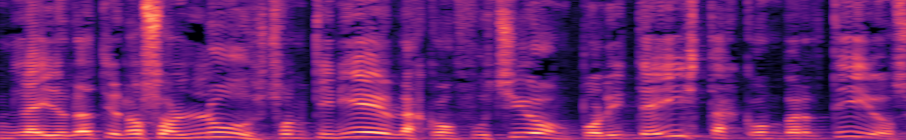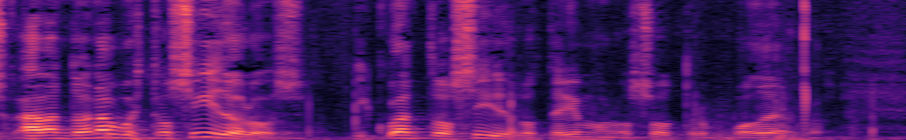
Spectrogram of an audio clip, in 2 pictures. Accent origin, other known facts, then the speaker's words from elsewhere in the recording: Argentina; Yo llamo a mi Argentina España, España de ultramar.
